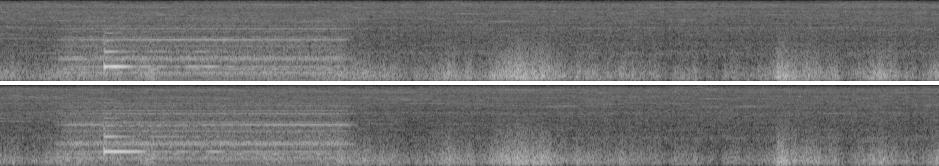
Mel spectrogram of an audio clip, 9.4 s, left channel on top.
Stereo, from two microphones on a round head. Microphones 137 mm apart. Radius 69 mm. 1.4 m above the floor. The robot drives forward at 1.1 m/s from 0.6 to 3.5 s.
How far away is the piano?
About 0.7 m.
